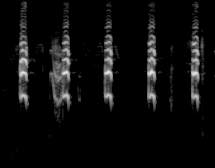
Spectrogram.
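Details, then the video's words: Grey francolin (teetar) female calling: short, harsh, ringing notes repeated about every two thirds of a second, five in all, with one rougher scratchy note mixed in; no other sounds. "female teetar awaz"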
